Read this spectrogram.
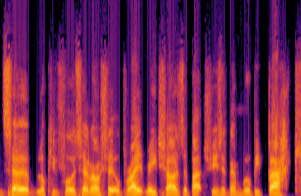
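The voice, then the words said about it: Whiny Brummie accent. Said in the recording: “my whining Brummy accent”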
